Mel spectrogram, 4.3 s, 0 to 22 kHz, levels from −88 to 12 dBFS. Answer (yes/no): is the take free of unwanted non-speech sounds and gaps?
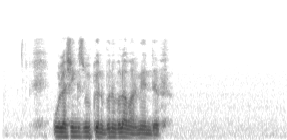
yes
